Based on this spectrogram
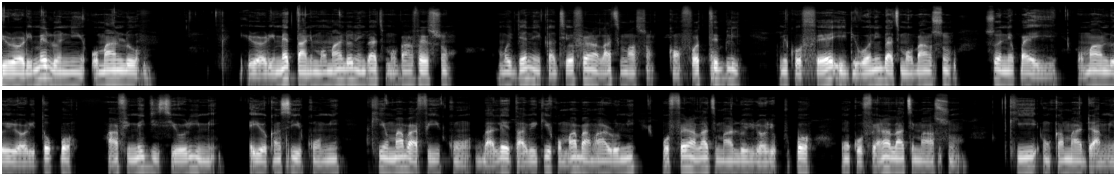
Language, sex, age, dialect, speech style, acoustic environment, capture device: Yoruba, male, 18-24, Nigeria - Ibadan, focused; relaxed, silence, mobile / Linux / Chrome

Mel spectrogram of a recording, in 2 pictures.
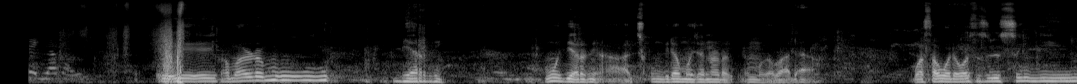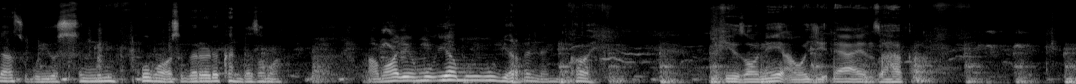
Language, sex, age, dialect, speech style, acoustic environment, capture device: Hausa, male, 25-34, Nigeria - Kano, anxious, nature, mobile / Linux / Chrome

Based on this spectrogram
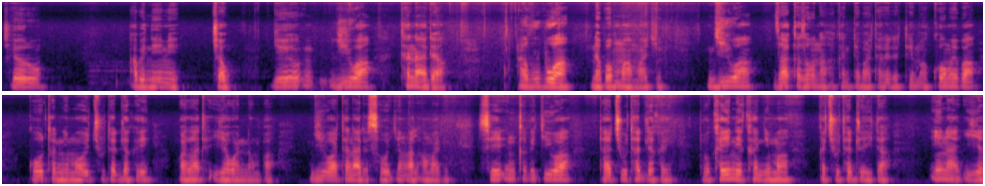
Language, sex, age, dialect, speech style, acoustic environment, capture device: Hausa, male, 25-34, Nigeria - Kano, happy; stressed, silence; traffic, mobile / Linux / Chrome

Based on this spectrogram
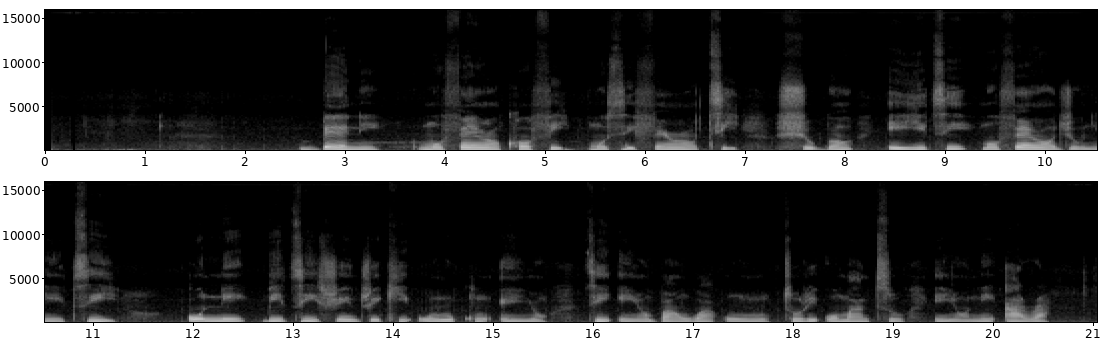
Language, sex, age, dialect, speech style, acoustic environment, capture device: Yoruba, female, 18-24, Nigeria - Ibadan, happy, nature, mobile / Linux / Chrome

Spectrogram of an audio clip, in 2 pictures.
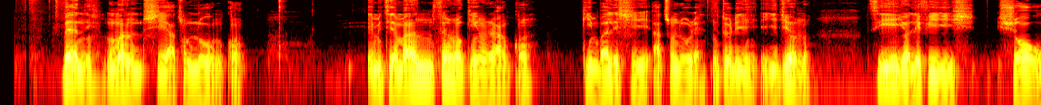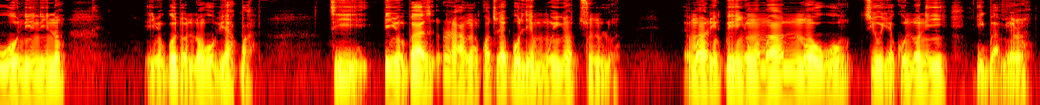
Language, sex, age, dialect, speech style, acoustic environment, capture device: Yoruba, female, 35-44, Nigeria - Nigerian Standard, focused, nature; silence, mobile / Linux / Chrome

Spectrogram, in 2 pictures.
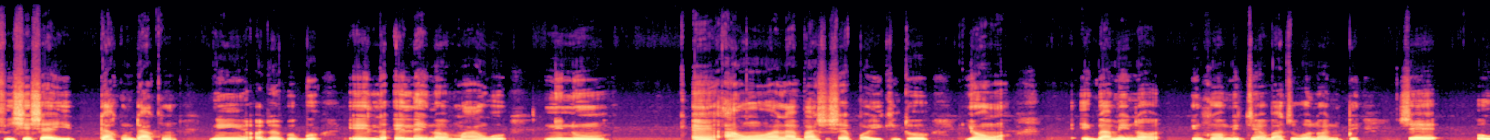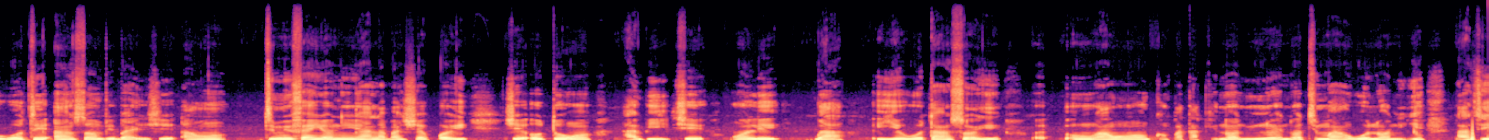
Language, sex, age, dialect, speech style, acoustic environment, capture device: Yoruba, male, 18-24, Nigeria - Lagos Yoruba, relaxed, appliances, mobile / Linux / Chrome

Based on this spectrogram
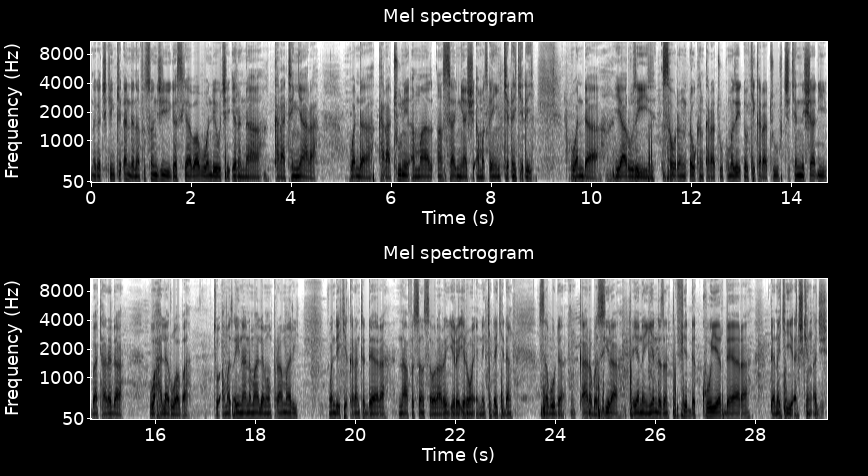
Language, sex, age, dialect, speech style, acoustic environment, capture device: Hausa, male, 25-34, Nigeria - Katsina, happy, people talking, mobile / Linux / Chrome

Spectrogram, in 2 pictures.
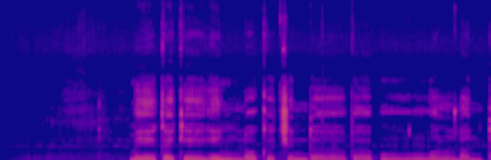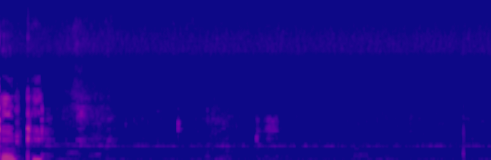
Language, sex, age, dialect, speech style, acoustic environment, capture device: Hausa, female, 25-34, Nigeria - Kano, nervous; happy; anxious; excited; focused; stressed; tired; relaxed, traffic; construction; nature; people talking; music; silence; appliances, mobile / Linux / Chrome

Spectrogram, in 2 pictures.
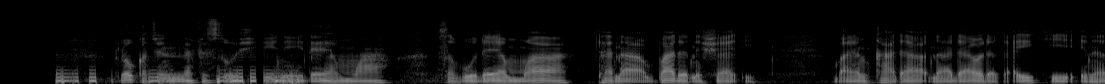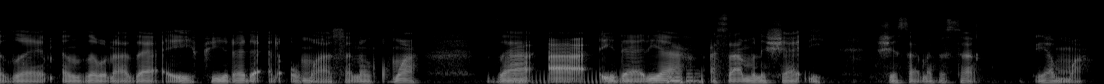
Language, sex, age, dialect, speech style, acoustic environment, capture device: Hausa, male, 25-34, Nigeria - Kano, happy, silence, mobile / Linux / Chrome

